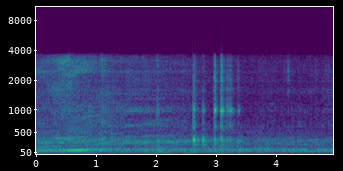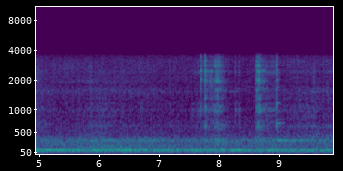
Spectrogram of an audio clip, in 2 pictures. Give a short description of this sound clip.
Car engine passing, clattering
